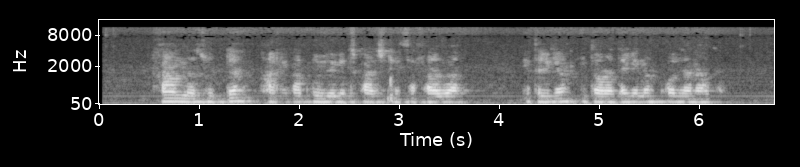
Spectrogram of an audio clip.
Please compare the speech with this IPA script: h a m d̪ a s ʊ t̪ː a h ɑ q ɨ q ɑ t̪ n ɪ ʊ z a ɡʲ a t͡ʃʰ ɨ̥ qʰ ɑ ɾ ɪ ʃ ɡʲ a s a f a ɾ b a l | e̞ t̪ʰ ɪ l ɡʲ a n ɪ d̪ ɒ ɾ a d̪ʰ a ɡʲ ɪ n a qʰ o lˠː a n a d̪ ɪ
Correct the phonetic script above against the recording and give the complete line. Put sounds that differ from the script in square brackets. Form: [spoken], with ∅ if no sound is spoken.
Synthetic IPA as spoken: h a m d̪ a s ʊ [d̪ː] a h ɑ q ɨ q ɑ t̪ n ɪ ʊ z a ɡʲ a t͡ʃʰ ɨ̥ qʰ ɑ ɾ ɪ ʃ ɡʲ a s a f a ɾ b a [ɾ] | e̞ t̪ʰ ɪ l ɡʲ a n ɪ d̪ ɒ ɾ a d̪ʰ a ɡʲ ɪ n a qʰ o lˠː a n a d̪ ɪ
